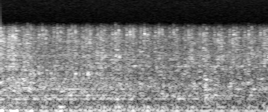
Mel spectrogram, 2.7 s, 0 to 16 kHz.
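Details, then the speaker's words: 2013 Hyundai Elantra four-cylinder with coil-on-plug ignition and flashing check engine light: uneven, stumbling idle with irregular dull thumps, engine visibly vibrating, like a struggling lawnmower; misfiring. "w well you can hear it, but this thing sounds like a lawnmower that's having a bad day. And if I get this thing open, and it's definitely misfiring. You can take one look at the engine and see it vibrating."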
